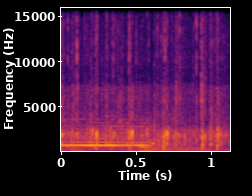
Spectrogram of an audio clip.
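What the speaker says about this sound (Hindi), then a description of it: "उसके लिए ग्रेट तालियां बजाओ सब लोग।" Short stretch of crowd clapping from students at a Teacher's Day event, fairly loud and uneven, with a tone and some voices underneath.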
